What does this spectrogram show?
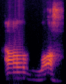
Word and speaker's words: Allah: Pertama, tulisannya pendek bacanya panjang. Kita membedakan daripada lafaz-lafaz yang lain, Pak. Ya, karena ini lafaz Allah. Yang kedua, lamnya tebal.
